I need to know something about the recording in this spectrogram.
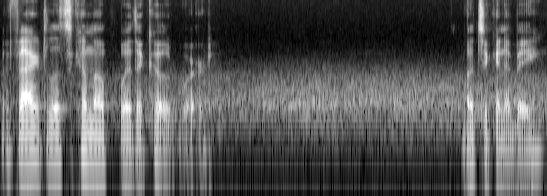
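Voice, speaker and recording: The gravelly man playing the weary protector in an audio roleplay, spinning wry, halting tales to a companion in a shelter full of background noise. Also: deep voice, lively intonation. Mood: wry, coaxing. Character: weary, protective male storyteller survivor, teasing and patient. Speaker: character narrator. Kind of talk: conversational in-character storytelling, audio roleplay. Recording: clearly noisy background ambience.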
